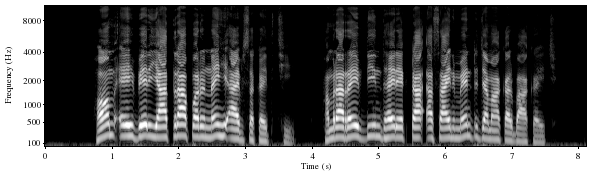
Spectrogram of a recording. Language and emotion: Maithili, sad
